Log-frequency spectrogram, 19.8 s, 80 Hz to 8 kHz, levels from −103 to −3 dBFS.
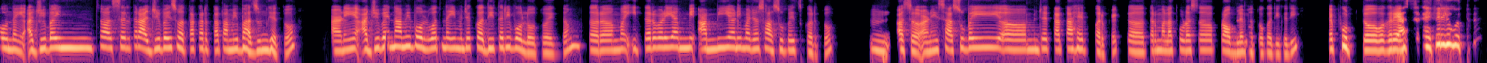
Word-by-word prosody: हो, 245 -1 +1
नाही 220 -4 -1
आजीबाईंचं 250 +2 +2
असेल 250 0 -1
तर 270 - -3
आजीबाई 240 +2 +2
स्वतः 240 -3 -1
करतात 215 -2 -4
आम्ही 225 0 0
भाजून 205 -1 +2
घेतो 180 - -2 0.6
आणि 215 +4 0
आजीबाईंना 250 +6 +1
आम्ही 275 +1 +3
बोलवत 250 -2 +1
नाही 250 -1 -1
म्हणजे 245 +1 -1
कधीतरी 245 +2 0
बोलवतो 175 -6 -1
एकदम. 185 - -5
तर 205 -1 -1
अ, 210 0 0
मग 225 +2 -3 0.2
इतर 240 +4 -2
वेळी 255 +1 +1
आम्ही 250 -1 +1
अ, 230 - +3
मी 235 +3 0
आणि 255 -1 0
माझ्या 240 -2 -2
सासूबाईच 215 -3 -3
करतो, 175 -1 -6 0.6
उम्म, 205 -3 -2 0.2
असं 205 -3 -1
आणि 190 +4 0
सासूबाई 250 +4 -1
अ, 225 -2 +1 0.3
म्हणजे 220 +1 -2
त्यात 220 +1 -2
आहेत 225 -1 -2
परफेक्ट 185 +2 -7
अ, 185 -2 0
तर 205 - -4
मला 200 0 0
थोडंसं 210 0 -3
प्रॉब्लेम 185 -2 -1
होतो 170 -1 -7
कधी-कधी 165 +3 -5 0.4
ते 230 - +3
फुटतं 210 -7 +4
वगैरे 210 +1 +4
असं 215 +3 +5
काहीतरी 315 +4 +7
होतं 305 +3 +5
225 Hz, 165 wpm, -23 LUFS, 205-250 Hz, 0.6 s, काहीतरी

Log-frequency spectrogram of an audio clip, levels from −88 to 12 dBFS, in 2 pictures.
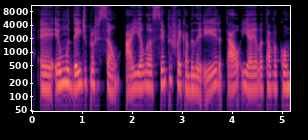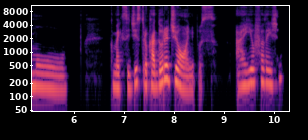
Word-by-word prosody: eh, 160 -2 +2
eu 180 +1 +4
mudei 190 -4 +4
de 205 +2 -4
profissão. 185 -6 -3
Aí 165 +3 +2
ela 170 +1 0
sempre 195 +7 -4
foi 185 -6 0
cabeleireira 150 +1 -2
tal 170 +2 +2
e 180 -2 -1
aí 150 0 +1
ela 155 0 -1
estava 165 0 -3
como 160 -3 -4 0.9
como 170 -2 -4
é 160 - +1
que - - -13
se 165 - -4
diz? 200 +6 -1
Trocadora 185 +5 +5
de 235 -2 +4
ônibus. 150 - -2 0.4
Aí 180 +4 -3
eu 205 - +2
falei, 205 -2 -3
gen 220 +8 -10
170 Hz, 165 wpm, -23 LUFS, 160-195 Hz, 0.9 s, Trocadora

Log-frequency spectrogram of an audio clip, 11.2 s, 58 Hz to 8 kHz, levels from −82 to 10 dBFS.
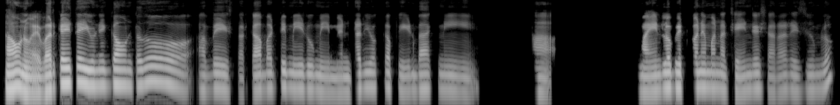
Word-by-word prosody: అవును 130 -3 +8 0.2
ఎవరికైతే 155 +9 +6
యూనిక్‌గా 150 +1 +3
ఉంటాదో 150 +4 -1 0.7
అవే 120 +2 -4
ఇస్తారు. 110 -3 -14
కాబట్టి 130 +3 -2
మీరు 125 -1 -2
మీ 110 - -3 0.2
మెంటర్ 110 +5 -5
యొక్క 135 +1 -10 0.2
ఫీడ్‌బ్యాక్‌ని 120 +1 -6 1.2
ఆ - - -3 1.3
మైండ్‌లో 115 +4 +2
పెట్టుకొనేమన్నా 135 -1 -1
చేంజ్ 115 +2 -4
చేసారా 110 -3 -8
రెజ్యూమ్‌లో. 120 +6 -8
125 Hz, 95 wpm, -20 LUFS, 115-135 Hz, 1.3 s, అవును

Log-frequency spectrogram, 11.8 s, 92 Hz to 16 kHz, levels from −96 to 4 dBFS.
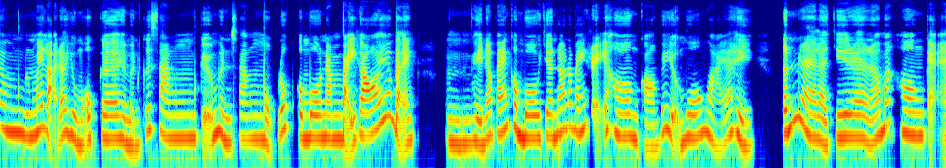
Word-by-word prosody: ừm, 275 -5 +1
mấy 295 +3 +2
loại - - +2
đó 245 - 0
dùng 240 -7 0
OK 225 0 -3
thì 230 -1 +1
mình 190 -1 -3
cứ 285 +8 -5
săn, 235 -5 -2
kiểu, 235 - -3
mình 250 -6 +2
săn 230 +1 -5
một 205 +2 -4
lúc 300 +3 0
combo 235 -1 +2
5-7 235 -2 +2
gói 260 +5 +5
á 430 +4 +1
bạn, 215 - +1 0.4
ừm, 200 0 -2
thì 200 -2 +1
nó 245 +4 -1
bán 275 +5 0
combo 255 -8 +4 0.2
trên 245 -1 0
đó 280 +3 0
nó 325 - -4
bán 290 +2 -1
rẻ 315 -1 -1
hơn, 245 -4 -1
còn 180 -1 -4
ví 295 +1 -2
dụ - - -1
mua 235 +3 0
ở - - -1
ngoài 230 -9 -3
á 255 +3 -3
thì 195 -7 0 0.4
tính 315 +11 +3
ra 265 -9 +2
là 215 -4 0
chia 235 +5 +1
ra 240 -1 +1
là 205 - -3
nó 240 - 0
mắc 340 +7 0
hơn 260 -2 +1
cả - - -4
245 Hz, 250 wpm, -20 LUFS, 225-275 Hz, 0.4 s, gói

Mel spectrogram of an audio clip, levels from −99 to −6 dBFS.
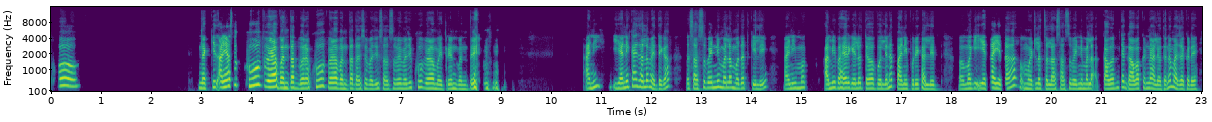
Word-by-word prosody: हो. 310 -2 +5 2.4
नक्कीच. 215 +4 0
आणि 245 +1 +6
असं 300 +4 +4 0.2
खूप 335 +2 +6
वेळा 265 0 +9
बनतात 225 +1 +4
बरं 205 +1 +2
खूप 290 -1 0
वेळा 220 0 +5
बनतात. 195 +1 -2
अशी 185 +3 -4
माझी 185 +1 -3
सासूबाई 195 +1 -5
माझी 200 +3 -3
खूप 255 -1 -4
वेळा 205 0 +3
मैत्रीण 190 +3 -3
बनते. 175 +1 0 2.2
आणि 225 +9 0 0.4
याने 215 +4 +3
काय 295 +2 0
झालं 265 -1 +1
माहिती 185 -9 -1
आहे 185 - -2
का? - - -3 0.3
तर 200 - -5
सासूबाईंनी 230 +5 -1
मला 235 -2 0
मदत 215 0 -3
केली 180 +1 -3 0.4
आणि 190 +4 -2
मग 225 +2 -3 0.4
आम्ही 220 +5 +1
बाहेर 220 0 +2
गेलो 210 0 -1
तेव्हा 200 0 +2
बोलले 190 0 -2
ना? 275 - -1
पाणीपुरी 190 0 -1
खाल्लीत. 180 0 -1 0.5
अ, - - -5
मग 200 +2 -1
येता-येता 210 - 0
म्हटलं 200 0 -2
चला 180 -1 0
सासूबाईंनी 190 +1 -4
मला 195 0 -1 0.2
कारण 195 +3 +1
ते 255 - 0
गावाकडनं 200 +4 0
आल्या 180 -4 -1
होत्या 180 +1 -5
ना 260 - -1
माझ्याकडे. 180 -7 -1
205 Hz, 145 wpm, -22 LUFS, 190-235 Hz, 2.4 s, वेळा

